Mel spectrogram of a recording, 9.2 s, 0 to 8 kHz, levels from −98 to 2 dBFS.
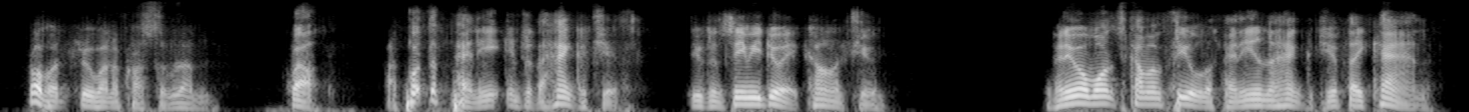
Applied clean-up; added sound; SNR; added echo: neural mask model Resemble Enhance denoiser.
